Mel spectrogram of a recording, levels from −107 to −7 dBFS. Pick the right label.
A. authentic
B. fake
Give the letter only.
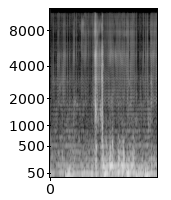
B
